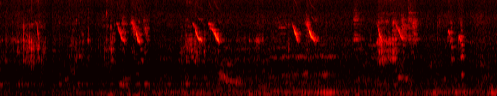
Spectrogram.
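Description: Faint bird chirps: short falling notes, often in quick pairs, repeating every second or so over near silence.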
